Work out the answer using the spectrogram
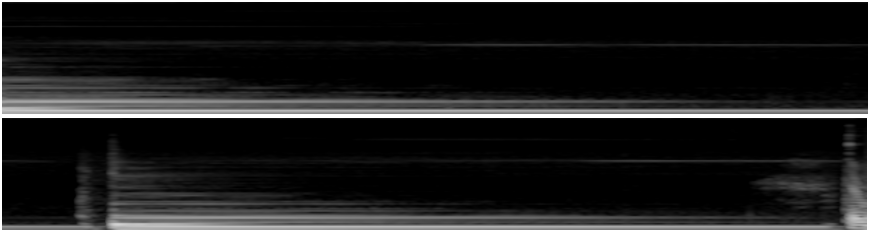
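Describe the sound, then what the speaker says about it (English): Guitar's low E string, tuned down a whole step to D for drop D tuning, is struck twice. Each low note rings long and steady and slowly decays, alone and close. "So the low E string now will sound like this."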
